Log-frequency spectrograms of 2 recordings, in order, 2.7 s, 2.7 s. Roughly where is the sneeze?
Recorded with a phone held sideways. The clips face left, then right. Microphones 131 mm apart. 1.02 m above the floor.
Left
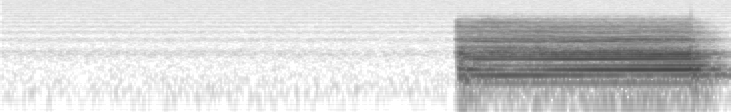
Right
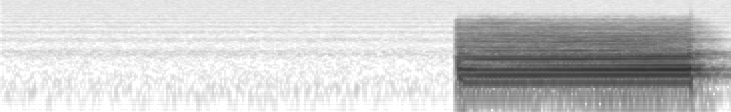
I don't hear a sneeze.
